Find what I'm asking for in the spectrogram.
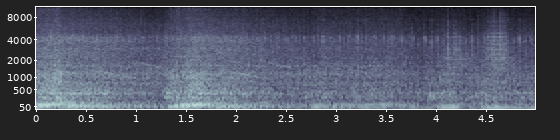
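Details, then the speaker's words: Soviet-era Kamaz diesel truck, first start after over 6 months sitting, just after field oil change and new filters: deep uneven diesel clatter with surges as it catches, settling toward rough idle; smoke attributed to storage; normal idle. "Now, the Kamaz has finally started up. As I said before, it's been over 6 months since we last started it, and that explains the smoke."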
